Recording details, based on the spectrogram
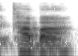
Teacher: even if you look at even Filipinos, they pronounce the V as a B.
